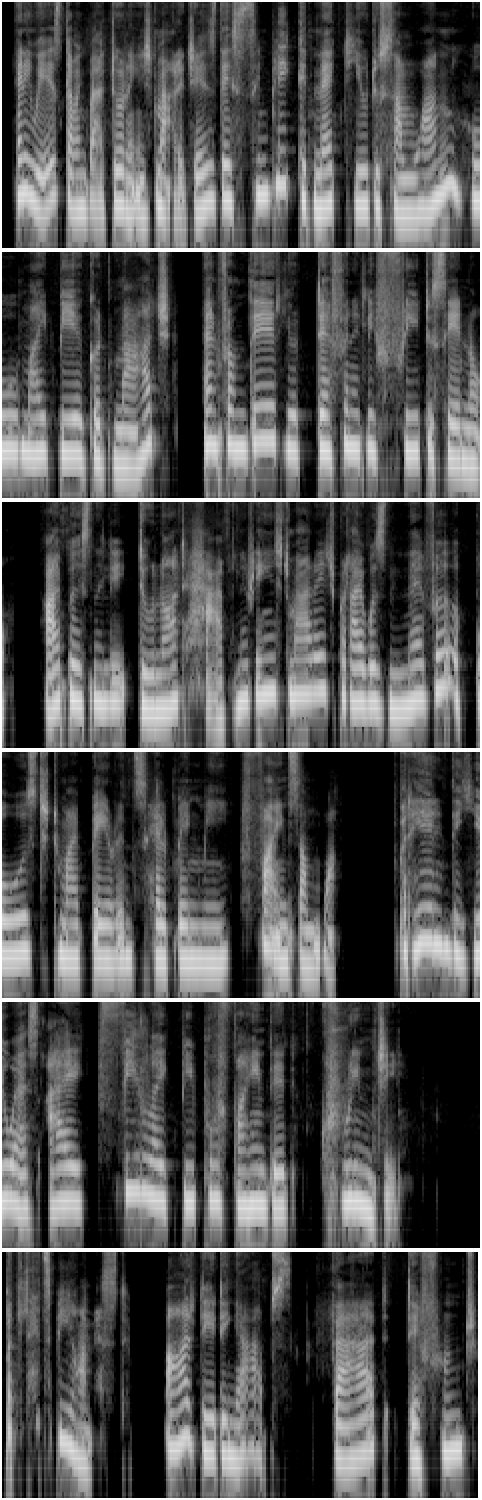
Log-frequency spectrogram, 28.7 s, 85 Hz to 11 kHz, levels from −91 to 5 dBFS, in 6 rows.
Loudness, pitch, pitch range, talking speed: -20 LUFS, 210 Hz, 190-230 Hz, 140 wpm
